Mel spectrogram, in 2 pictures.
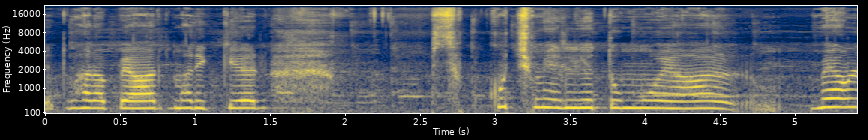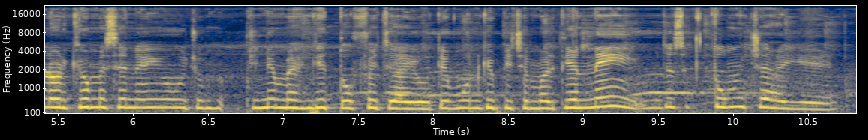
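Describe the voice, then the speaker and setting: A tearful, loving young woman pleading to be understood, her voice high and fairly level, as a woman narrator plays her. The hurt sits under every line. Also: lightly acted.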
